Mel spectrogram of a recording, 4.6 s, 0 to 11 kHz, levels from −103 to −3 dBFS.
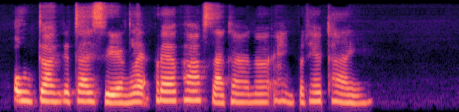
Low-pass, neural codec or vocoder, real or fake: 9.9 kHz; codec, 32 kHz, 1.9 kbps, SNAC; fake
